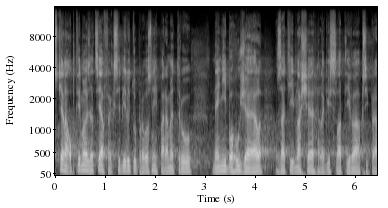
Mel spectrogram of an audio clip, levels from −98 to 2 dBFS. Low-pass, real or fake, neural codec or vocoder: 14.4 kHz; fake; vocoder, 48 kHz, 128 mel bands, Vocos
